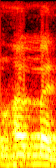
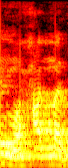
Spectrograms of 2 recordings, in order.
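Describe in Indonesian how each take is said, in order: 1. H itu bunyi h yang ringan dan biasa. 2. H itu bunyi Arab yang kuat dan dari tenggorokan. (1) "bukan Muhammad" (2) "Kalau kita ngaji kan Muhammad"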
